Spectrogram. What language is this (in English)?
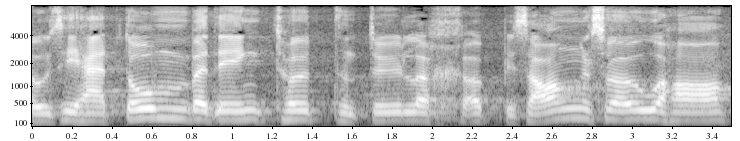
Swiss German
